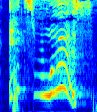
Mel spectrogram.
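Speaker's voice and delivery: high, loud lament; unhappy. A narrator's reading. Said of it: "said Mister Happy unhappily".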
